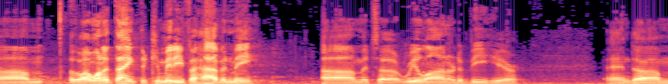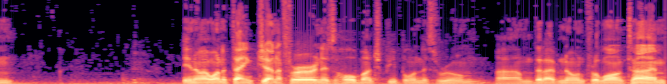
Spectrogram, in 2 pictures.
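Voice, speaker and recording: In a New York accent, a man with a very deep, low pitch speaks at a moderate pace, with long, frequent pauses and big swings in loudness. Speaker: recovery meeting speaker. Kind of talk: testimony.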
